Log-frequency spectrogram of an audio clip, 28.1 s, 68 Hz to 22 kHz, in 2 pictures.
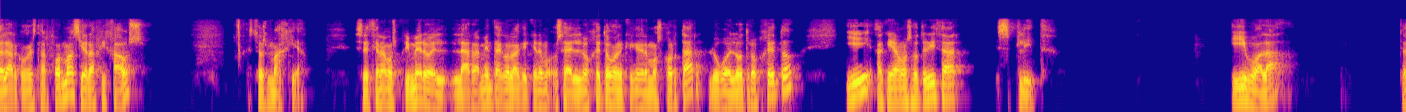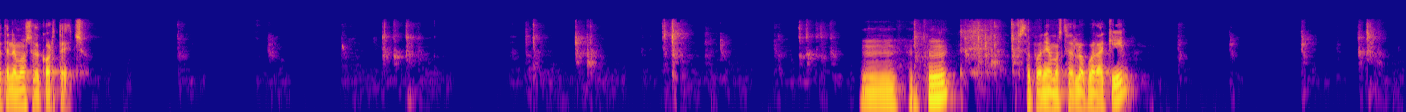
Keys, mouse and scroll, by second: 0.6 right click, 1.6 shift+right click, 2.0 shift+middle click, 2.4 middle click, 2.8 shift+middle click, 3.9 right click, 6.7 shift+right click, 12.2 shift+middle click, 16.6 right click, 16.9 shift+middle click, 17.9 r, 21.5 shift+middle click, 22.1 r, 25.3 shift+middle click, 26.3 middle click, 26.6 shift+middle click, 27.2 shift+middle click, 27.6 g.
